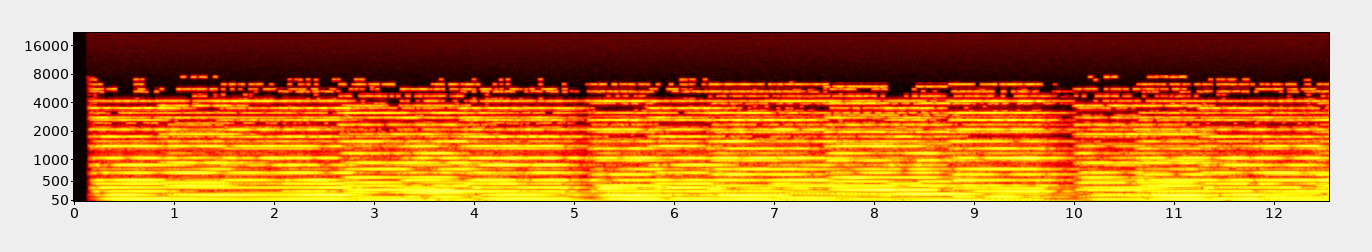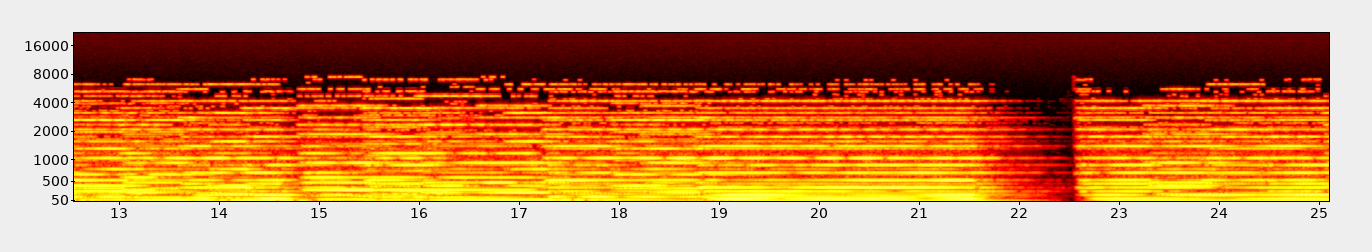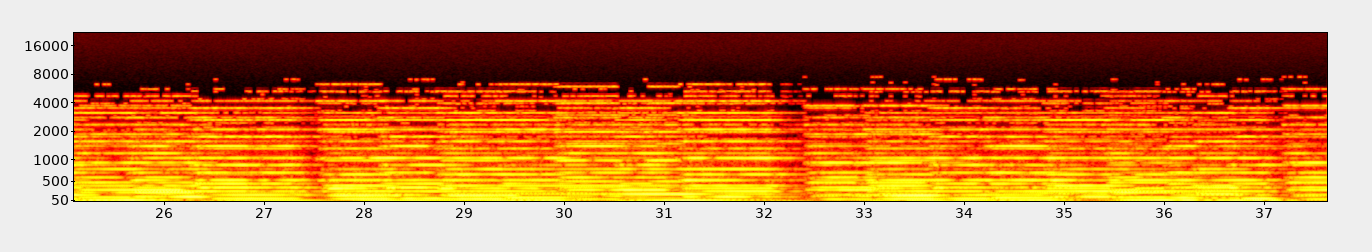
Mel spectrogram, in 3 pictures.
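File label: Pipe, Music Backing Files for Churches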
